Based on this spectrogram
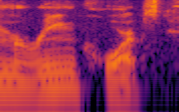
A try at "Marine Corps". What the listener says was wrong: the P is silent. Please don't do that again.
